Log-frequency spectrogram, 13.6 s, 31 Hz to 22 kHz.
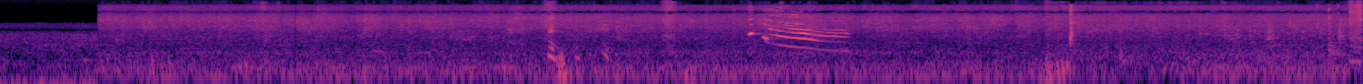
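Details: A ring-tailed lemur at Japan Monkey Centre, Inuyama, Aichi, on a winter day (22 Dec 2025) gives a solo, cat-like, meow-like wail that slides downward after a group chorus, over a low background rumble.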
